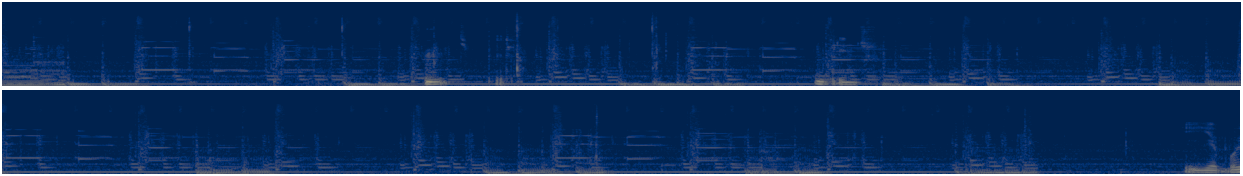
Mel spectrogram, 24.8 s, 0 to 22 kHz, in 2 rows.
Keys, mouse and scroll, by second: 4.3 space, 16.9 click, 17.0 space, 20.0 click, 22.3-24.7 drag.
